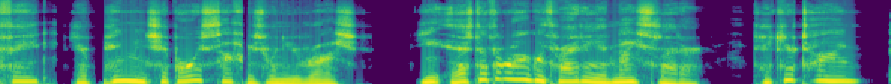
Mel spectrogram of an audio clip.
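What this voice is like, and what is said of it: Put-on motherly character voice. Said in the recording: “Still working on the Fate's mom voice. ... It's just a voice.”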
